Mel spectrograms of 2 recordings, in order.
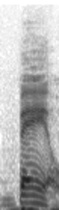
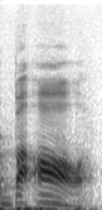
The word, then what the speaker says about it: Baal: So Elijah has this showdown with this god Baal, or Baal, depending on how it is you wish to pronounce it.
